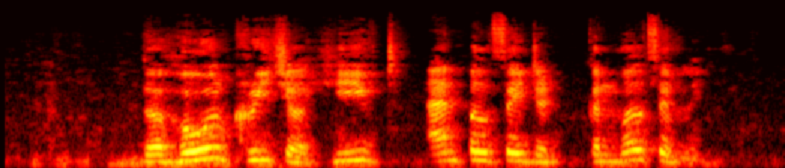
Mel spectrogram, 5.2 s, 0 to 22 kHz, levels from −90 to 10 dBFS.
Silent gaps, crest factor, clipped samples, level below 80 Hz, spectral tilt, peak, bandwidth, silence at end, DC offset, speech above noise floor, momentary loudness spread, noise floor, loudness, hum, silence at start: none; 18 dB; under 0.1%; -54 dBFS; -4.5 dB/octave; -2 dBFS; 15.5 kHz; 0.6 s; under 0.1%; 28 dB; 12 LU; -47 dBFS; -19 LUFS; none; 0.2 s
